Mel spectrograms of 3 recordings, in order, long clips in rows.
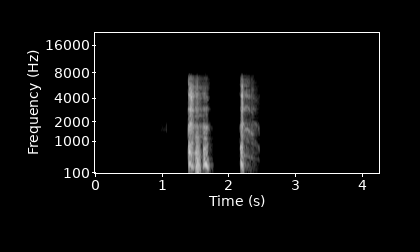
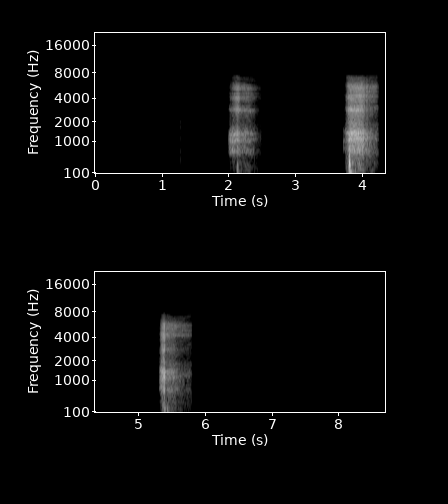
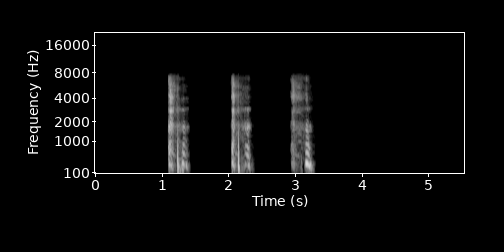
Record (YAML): cough_length: 4.3 s
cough_amplitude: 32552
cough_signal_mean_std_ratio: 0.21
exhalation_length: 8.7 s
exhalation_amplitude: 24235
exhalation_signal_mean_std_ratio: 0.2
three_cough_length: 5.5 s
three_cough_amplitude: 29194
three_cough_signal_mean_std_ratio: 0.22
survey_phase: beta (2021-08-13 to 2022-03-07)
age: 45-64
gender: Female
wearing_mask: 'No'
symptom_none: true
smoker_status: Never smoked
respiratory_condition_asthma: false
respiratory_condition_other: false
recruitment_source: REACT
submission_delay: 2 days
covid_test_result: Negative
covid_test_method: RT-qPCR
influenza_a_test_result: Negative
influenza_b_test_result: Negative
